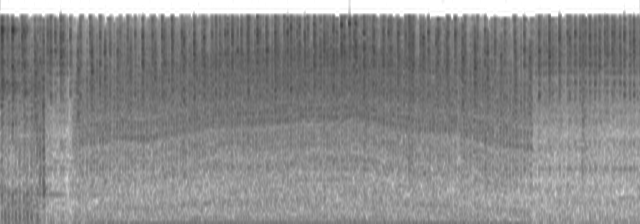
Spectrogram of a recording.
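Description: A chainsaw engine idles with a low rumble.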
